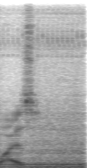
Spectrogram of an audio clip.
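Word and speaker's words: Wyze: show you so the cameras are wise I guess that's pronounced wise and it's like 35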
